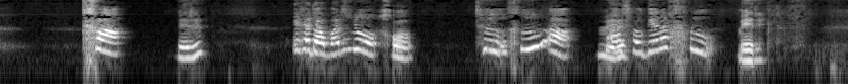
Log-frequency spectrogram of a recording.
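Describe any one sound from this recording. A young boy talks tearfully in a wavering voice.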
